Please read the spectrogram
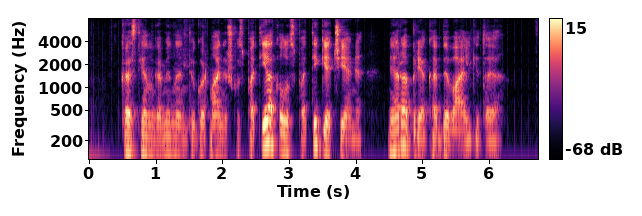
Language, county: Lithuanian, Panevėžys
